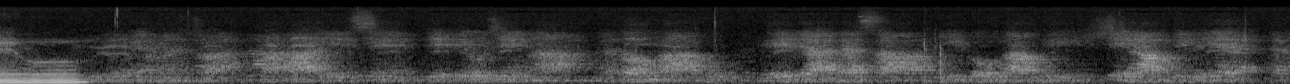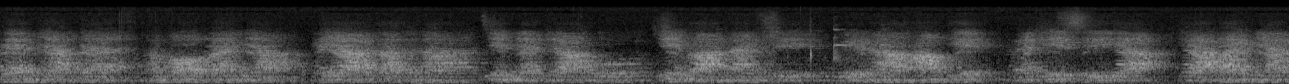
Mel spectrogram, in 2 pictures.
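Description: An elderly man speaks calmly and slowly into a microphone.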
